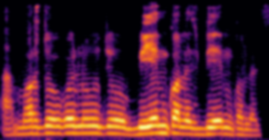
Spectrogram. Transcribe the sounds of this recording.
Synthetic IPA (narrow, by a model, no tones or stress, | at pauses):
a̰mɔɾd̪okolud͡ʒobiemkɔled͡ʒbiemkɔled͡ʒ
